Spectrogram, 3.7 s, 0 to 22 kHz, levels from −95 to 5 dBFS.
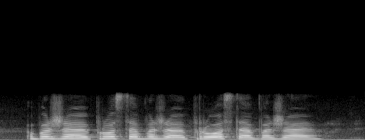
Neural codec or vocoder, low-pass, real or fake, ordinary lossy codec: none; 7.2 kHz; real; none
